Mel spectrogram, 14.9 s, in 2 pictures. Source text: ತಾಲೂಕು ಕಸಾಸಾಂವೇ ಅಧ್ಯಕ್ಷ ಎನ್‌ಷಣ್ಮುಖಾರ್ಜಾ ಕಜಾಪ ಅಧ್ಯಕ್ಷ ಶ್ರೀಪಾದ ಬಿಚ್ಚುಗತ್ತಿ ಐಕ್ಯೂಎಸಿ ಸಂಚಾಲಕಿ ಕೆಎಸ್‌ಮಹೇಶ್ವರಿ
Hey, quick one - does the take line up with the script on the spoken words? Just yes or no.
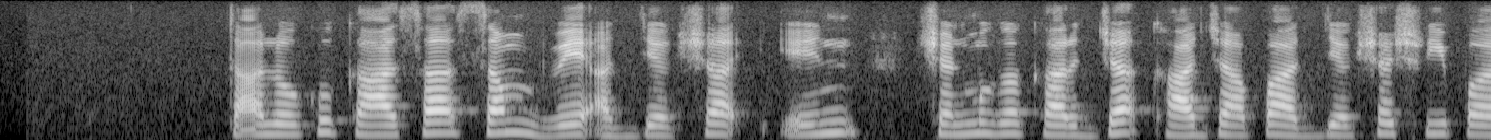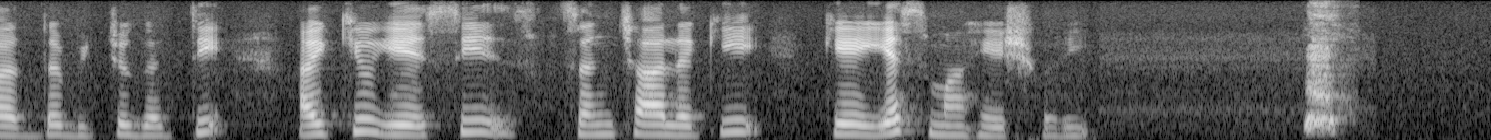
yes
